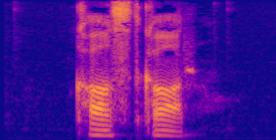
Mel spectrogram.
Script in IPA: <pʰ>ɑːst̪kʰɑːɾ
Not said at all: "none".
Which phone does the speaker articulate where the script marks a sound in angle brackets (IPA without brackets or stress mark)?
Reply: kʰ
